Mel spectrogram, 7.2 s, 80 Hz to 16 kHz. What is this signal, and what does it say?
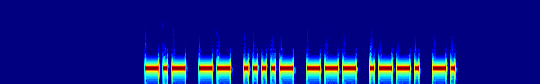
Morse code, heard as a keyed tone, about 20 wpm, 700 Hz. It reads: KM4OPN
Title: USA Call Signs - 6 Characters - Repeated 2x - 20wpm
